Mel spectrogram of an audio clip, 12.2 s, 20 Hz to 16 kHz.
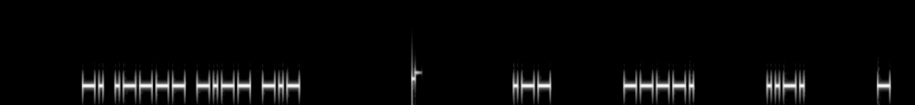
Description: Morse code, heard as a keyed tone, about 22 wpm, spaced as for 11 wpm, 700 Hz. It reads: N1YK W9FT
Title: USA Call Signs - 4 Characters - 6x Character Spacing - 22wpm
